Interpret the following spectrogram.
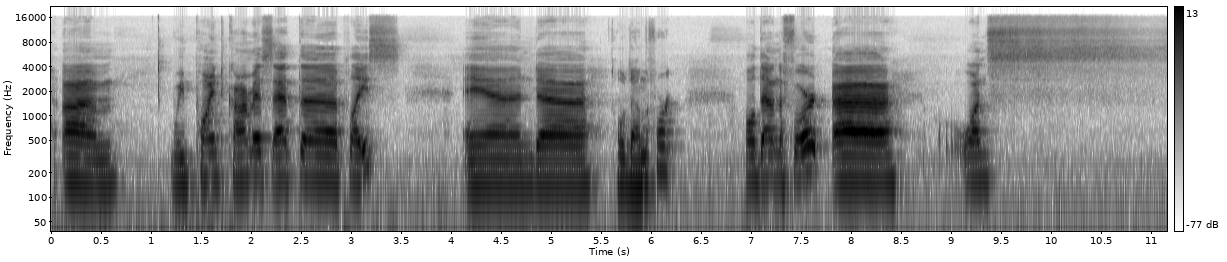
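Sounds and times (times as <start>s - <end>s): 
speech: 0.1s - 3.5s, 4.1s - 6.3s, 6.9s - 9.8s
man's voice stretching a long hissing s: 9.4s - 11.1s.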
